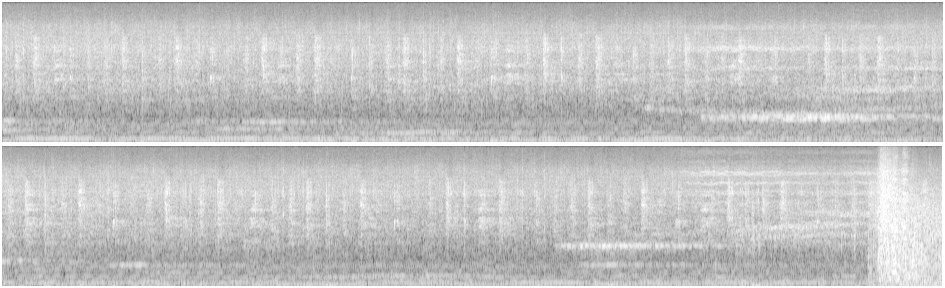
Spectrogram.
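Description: A woman's bare feet pad softly down stone stairs.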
